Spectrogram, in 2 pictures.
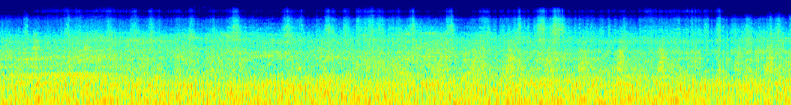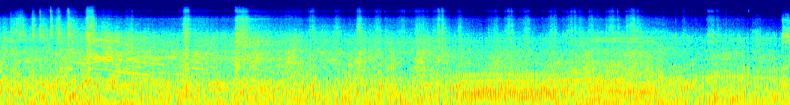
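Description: Motocross bike engines running and revving over a constant heavy rumble, with rising and falling engine pitch about halfway through and again near the end.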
